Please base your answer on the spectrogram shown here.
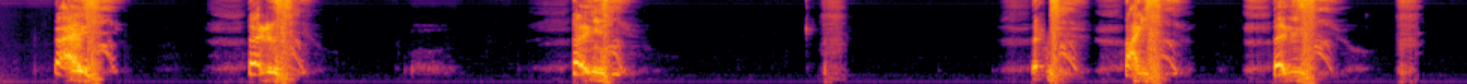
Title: Girl Sneezing Sounds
